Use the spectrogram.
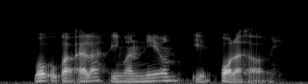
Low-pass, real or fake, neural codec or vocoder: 5.4 kHz; fake; autoencoder, 22.05 kHz, a latent of 192 numbers a frame, VITS, trained on many speakers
